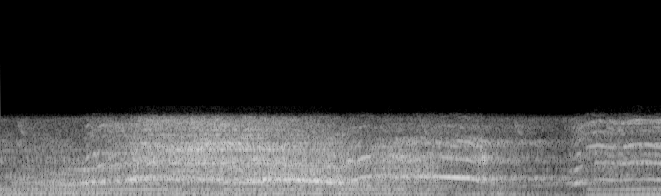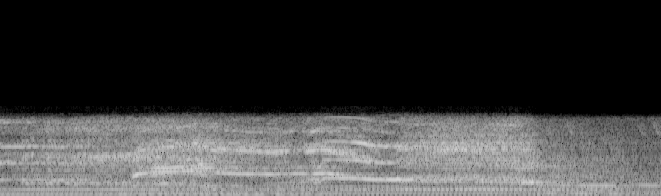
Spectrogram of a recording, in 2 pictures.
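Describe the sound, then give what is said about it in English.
A loud, continuous chorus of overlapping elephant calls during mating: deep rumbles and roars layered with wavering, horn-like trumpeting, briefly dipping near the middle before swelling again. “Let me play a clip of the sound of the elephant mating pandemonium.”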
